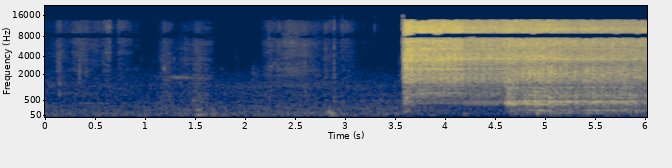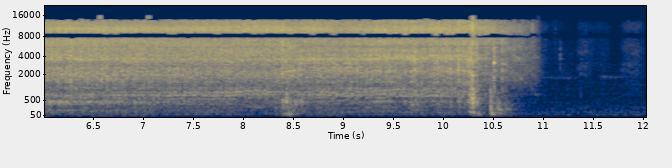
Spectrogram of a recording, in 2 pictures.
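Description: Saker cordless mini electric chainsaw switched on a few seconds in and cutting through a small wooden sticker, running steadily for about seven seconds before stopping abruptly near the end.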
